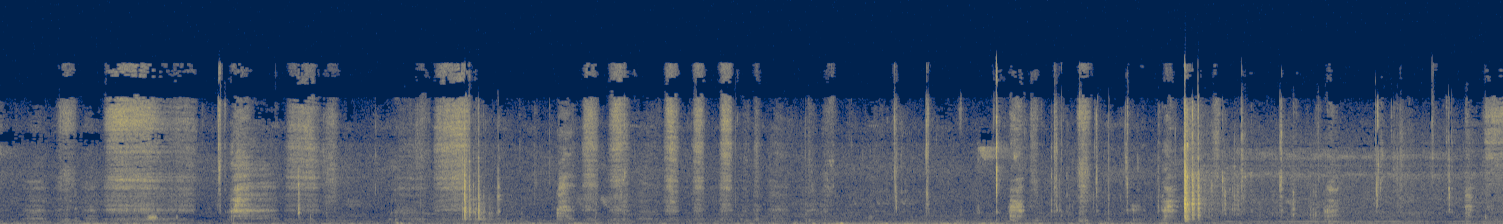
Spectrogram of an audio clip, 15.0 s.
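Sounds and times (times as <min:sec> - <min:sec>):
man chewing wetly: 0:08.0 - 0:15.0.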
